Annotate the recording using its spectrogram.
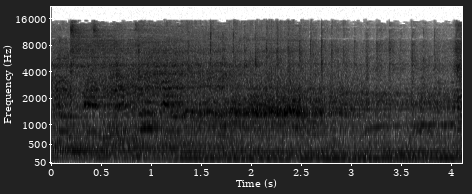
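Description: Live hard rock band playing loud: electric guitars, bass and drums with cymbals, heard from among the crowd.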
